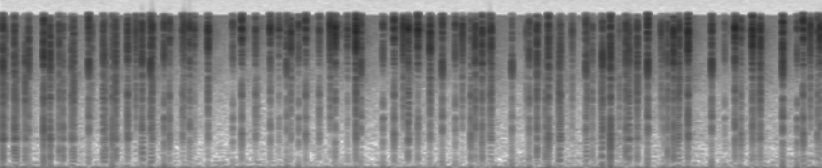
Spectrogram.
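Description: Long nails tap and scratch the surface and edge of a thin, solid, unwrapped dark chocolate bar held in both hands. The result is a dense run of quick, dry clicks and crackly scratches with bright ticks over a steady low hum.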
